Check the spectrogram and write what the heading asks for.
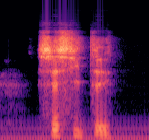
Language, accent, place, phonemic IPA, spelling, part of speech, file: French, France, Lyon, /se.si.te/, cécités, noun, LL-Q150 (fra)-cécités.wav
- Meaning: plural of cécité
